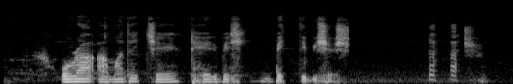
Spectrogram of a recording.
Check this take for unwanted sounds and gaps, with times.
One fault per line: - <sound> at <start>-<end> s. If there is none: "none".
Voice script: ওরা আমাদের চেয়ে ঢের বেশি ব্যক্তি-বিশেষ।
- laugh at 4.3-4.6 s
